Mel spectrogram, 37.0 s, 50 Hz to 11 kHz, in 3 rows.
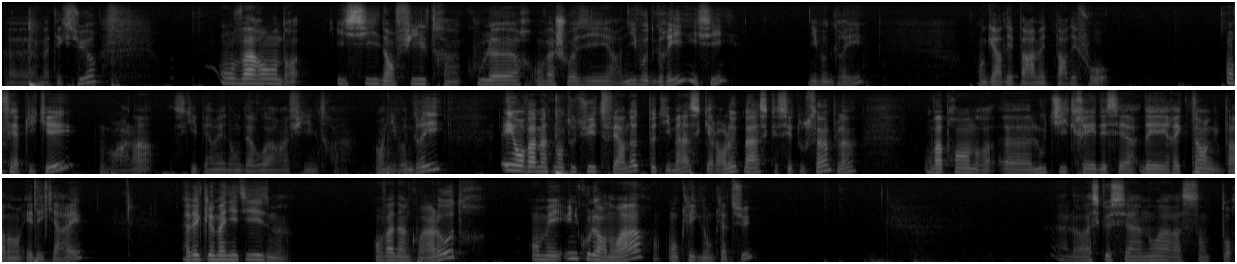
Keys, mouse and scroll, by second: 0.3 KP_Subtract, 2.0 click, 8.4 click, 9.7-11.2 drag, 12.3 click, 14.9 click, 18.0 KP_Subtract, 18.7-19.2 middle drag, 25.1 click, 26.9-29.0 drag, 32.0 click, 33.0 click.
